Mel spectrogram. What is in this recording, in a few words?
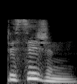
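"decision" American English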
